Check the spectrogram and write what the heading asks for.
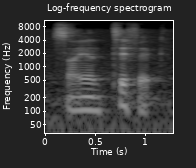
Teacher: the strong sound is on the ti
